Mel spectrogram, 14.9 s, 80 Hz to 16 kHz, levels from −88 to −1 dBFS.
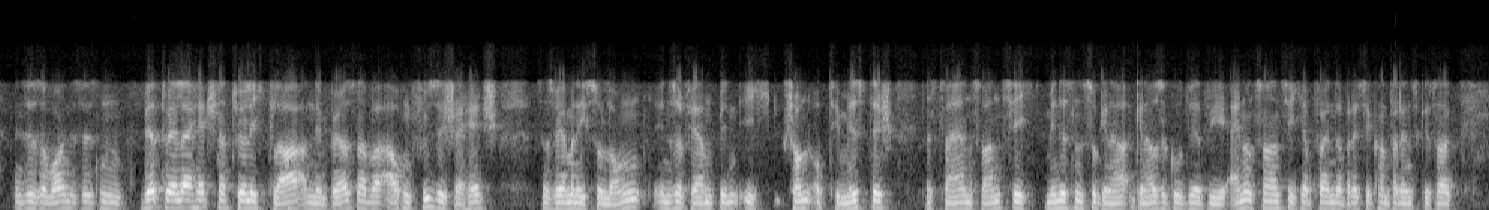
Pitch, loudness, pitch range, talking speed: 115 Hz, -18 LUFS, 110-120 Hz, 190 wpm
